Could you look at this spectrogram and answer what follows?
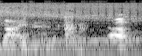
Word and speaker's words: xi: We have White Peak by Zai. That's how it's pronounced, actually. It's Zai.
